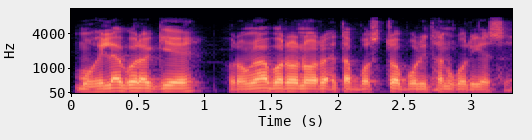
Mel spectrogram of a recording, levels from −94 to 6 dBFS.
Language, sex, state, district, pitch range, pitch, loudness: Assamese, male, Assam, Kamrup Metropolitan, 100-115 Hz, 110 Hz, -14 LUFS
